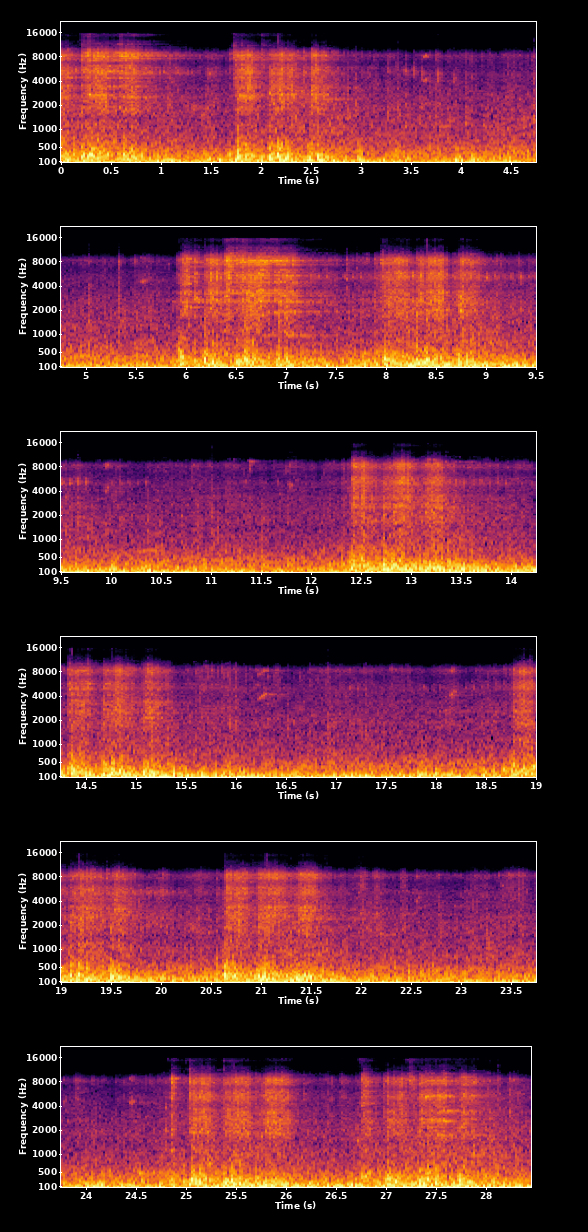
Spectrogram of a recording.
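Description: Boxcars of a freight train rolling past at close range: a steady rumble of steel wheels on the rails, with bursts of clatter and squeal that come in pairs every few seconds.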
